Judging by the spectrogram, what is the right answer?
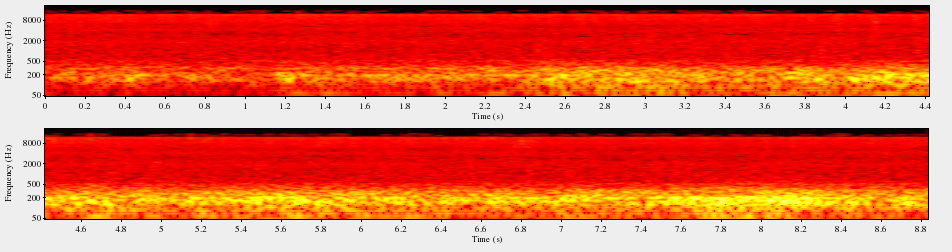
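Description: Thunder rolling over steady heavy rain: a deep rumble that builds in waves and is loudest near the end, with the rain's hiss running underneath throughout.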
